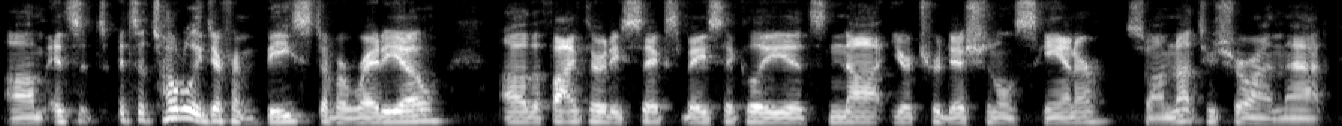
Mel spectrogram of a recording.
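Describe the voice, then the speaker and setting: A man's voice: mid-range voice, fairly even intonation, normal speed, bright, forceful tone. A man hosting a live show solo, talking casually and a bit hesitantly as he chats to viewers and takes their questions. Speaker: host of a scanner radio live show.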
